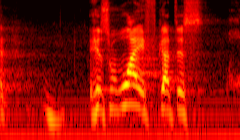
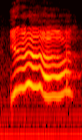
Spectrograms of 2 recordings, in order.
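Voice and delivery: very high, rising tearful squeak; mock bawling; 12 semitones higher than usual. Crying girl confirming to youth leader, mock wail. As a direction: whimper it like a spoiled teen. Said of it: "she's just bawling".

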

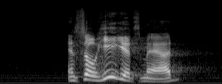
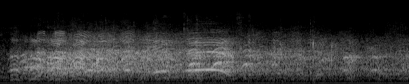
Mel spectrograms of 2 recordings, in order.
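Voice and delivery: long, high, airy laughing; breathy laugh; 6 dB quieter than usual. Real, not acted. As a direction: let the laugh run out. Laughs at his own joke.

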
